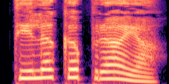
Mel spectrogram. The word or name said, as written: ತಿಲಕಪ್ರಾಯ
